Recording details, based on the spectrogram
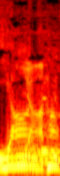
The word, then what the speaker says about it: Jan Hammer: I don't know if it's Jan Hammer. I think they pronounce it Jan Hammer.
